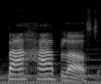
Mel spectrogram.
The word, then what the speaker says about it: Baja Blast: It's Baja Blast. Okay. Because it's pronounced with the J is a H sound.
